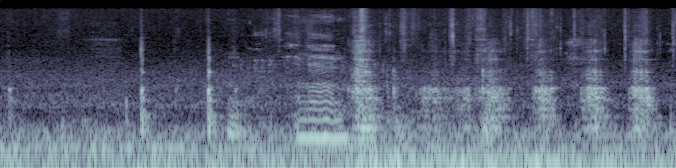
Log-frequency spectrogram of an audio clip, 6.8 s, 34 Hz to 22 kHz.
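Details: Toyota AE86 Corolla rear axle bearing removed from the axle tube and spun by hand; low gritty growl with rough uneven pulses; bearing worn out, shown before replacing the bearings and oil seals.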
